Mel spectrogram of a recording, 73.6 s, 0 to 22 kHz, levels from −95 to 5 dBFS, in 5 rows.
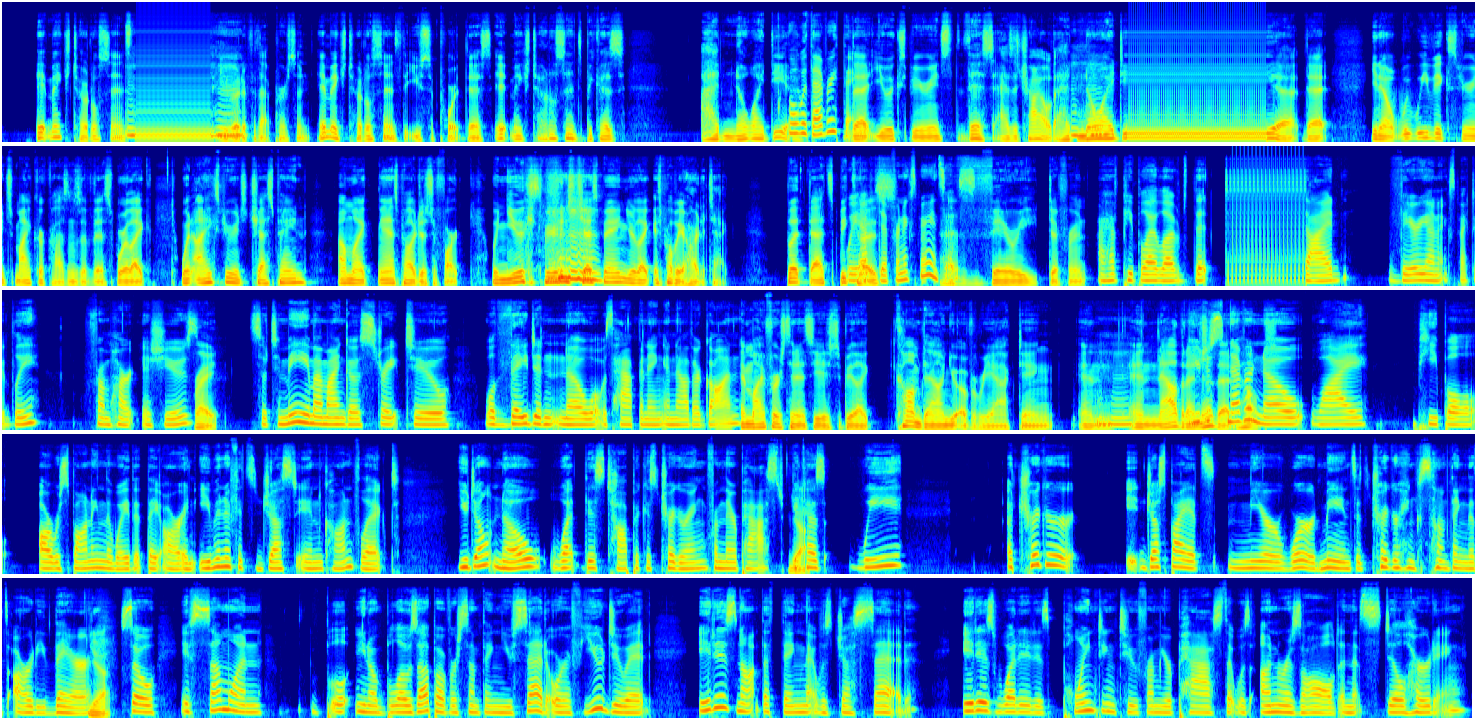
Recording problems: audio freezing; at 1.5 s for 0.5 s, at 11 s for 1.5 s and at 27 s for 1 s

